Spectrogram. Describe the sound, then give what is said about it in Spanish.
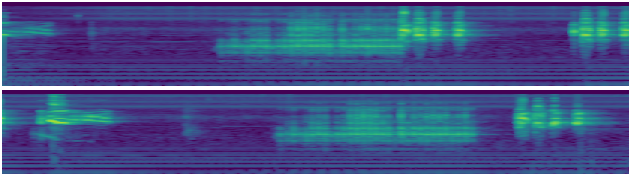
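A woodpecker calls: harsh squawking notes mixed with buzzy, rattling bursts. They come in a few separate bouts with quiet gaps between them, and no voices. “ese tamborileo, eso está en un pájaro carpintero, creo que hace es marcar el territorio”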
